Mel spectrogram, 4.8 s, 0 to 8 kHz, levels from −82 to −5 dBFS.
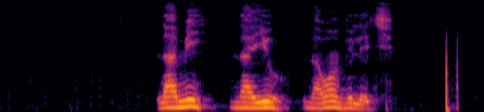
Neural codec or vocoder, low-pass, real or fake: none; 7.2 kHz; real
